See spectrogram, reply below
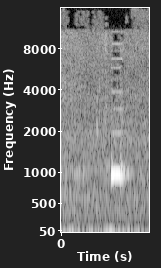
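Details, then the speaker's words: Single short steady beep from a cold (low-level) laser therapy device, signalling it is on, during treatment of plantar fasciitis of the foot to break up fascial adhesions. "Beautiful thing about this technique is you can hear the machine beeping. We know it's on."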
